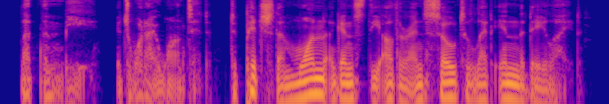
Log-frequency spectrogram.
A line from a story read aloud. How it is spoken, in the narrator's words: Renine whispered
